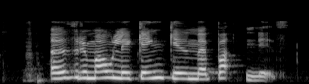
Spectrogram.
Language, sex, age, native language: Icelandic, female, 11, Icelandic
